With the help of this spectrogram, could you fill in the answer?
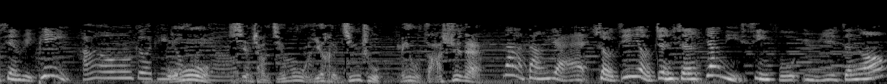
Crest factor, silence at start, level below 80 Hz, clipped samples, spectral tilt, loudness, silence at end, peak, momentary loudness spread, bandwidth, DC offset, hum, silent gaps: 18 dB; 0 s; -54 dBFS; under 0.1%; -3.5 dB/octave; -25 LUFS; 0 s; -8 dBFS; 8 LU; 7.2 kHz; under 0.1%; none; none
